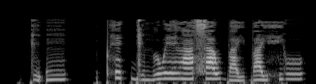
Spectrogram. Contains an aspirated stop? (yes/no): yes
